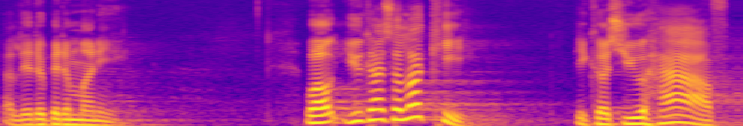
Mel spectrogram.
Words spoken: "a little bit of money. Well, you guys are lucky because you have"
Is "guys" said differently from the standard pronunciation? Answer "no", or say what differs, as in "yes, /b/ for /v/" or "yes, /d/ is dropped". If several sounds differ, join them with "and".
no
